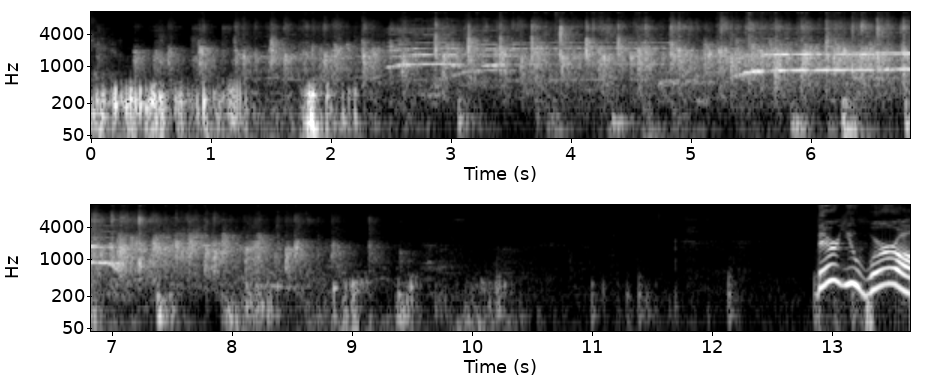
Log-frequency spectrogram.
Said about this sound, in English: Next up, give some applause for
